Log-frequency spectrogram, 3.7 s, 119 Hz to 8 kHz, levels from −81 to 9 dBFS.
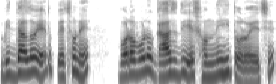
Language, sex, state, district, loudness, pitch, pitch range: Bengali, male, Tripura, Dhalai, -18 LUFS, 190 Hz, 175-220 Hz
